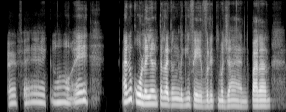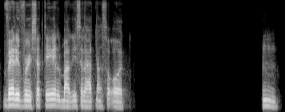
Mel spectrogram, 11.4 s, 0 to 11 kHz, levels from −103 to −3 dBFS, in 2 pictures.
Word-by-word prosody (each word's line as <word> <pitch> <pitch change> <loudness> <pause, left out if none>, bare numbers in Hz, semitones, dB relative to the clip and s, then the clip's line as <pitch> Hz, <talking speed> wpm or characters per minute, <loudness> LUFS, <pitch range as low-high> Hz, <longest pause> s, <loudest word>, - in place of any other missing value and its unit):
Perfect, 195 +4 -8
oh. 200 -1 -5
Eh, 230 +1 +1 0.7
anong 255 +6 +4
kulay 190 -8 +7
yung 170 -1 +3
talagang 150 -3 +2
naging 140 +1 -2
favorite 125 -3 -1
mo 120 -2 -2
diyan? 120 -2 -3
Parang 125 0 +4 0.4
very 140 +1 +5
versatile 130 +2 -1
bagay 120 0 -2
sa 120 0 -7
lahat 115 -1 -4
ng 115 -1 -10
suot. 105 +1 -5 2.8
Hmm. 120 -4 -7
130 Hz, 105 wpm, -20 LUFS, 120-175 Hz, 2.8 s, kulay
